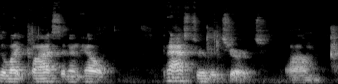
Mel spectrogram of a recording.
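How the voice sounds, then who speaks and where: A Southern US accent at a moderate pace. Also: man. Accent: Southern US (Georgia). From US South, Rome, Georgia. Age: 40s. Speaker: church member giving testimony. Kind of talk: testimony. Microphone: speaking without the microphone.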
